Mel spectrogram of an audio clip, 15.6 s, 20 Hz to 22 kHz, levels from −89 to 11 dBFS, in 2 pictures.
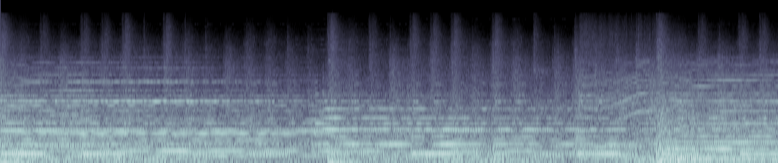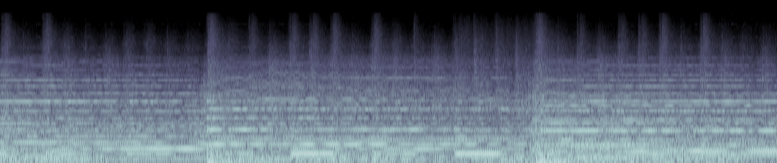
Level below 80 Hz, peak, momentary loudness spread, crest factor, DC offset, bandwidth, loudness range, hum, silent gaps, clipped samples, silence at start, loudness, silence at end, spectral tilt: -24 dBFS; 0 dBFS; 4 LU; 12 dB; under 0.1%; 10.5 kHz; 1 LU; none; none; under 0.1%; 0 s; -14 LUFS; 0 s; -7.5 dB/octave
